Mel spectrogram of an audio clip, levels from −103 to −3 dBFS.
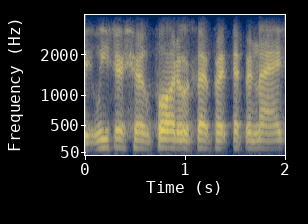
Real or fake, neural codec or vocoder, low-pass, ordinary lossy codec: fake; codec, 24 kHz, 0.9 kbps, WavTokenizer, small release; 3.6 kHz; Opus, 32 kbps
